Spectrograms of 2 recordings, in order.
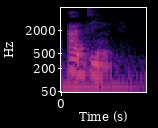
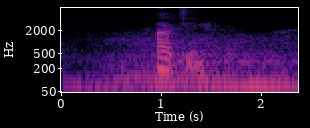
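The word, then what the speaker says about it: один: El uno se escribe el uno se escribe así, pero se pronuncia adin. Se pronuncia adin.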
